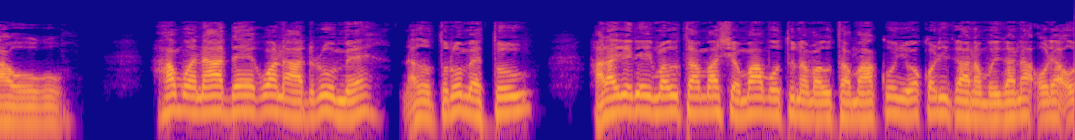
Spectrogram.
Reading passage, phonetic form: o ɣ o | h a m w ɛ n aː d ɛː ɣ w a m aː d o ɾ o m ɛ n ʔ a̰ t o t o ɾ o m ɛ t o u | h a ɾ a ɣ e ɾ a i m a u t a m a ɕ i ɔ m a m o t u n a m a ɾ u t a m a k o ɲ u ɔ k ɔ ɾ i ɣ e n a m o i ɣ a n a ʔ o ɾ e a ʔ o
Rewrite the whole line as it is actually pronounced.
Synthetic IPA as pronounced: o ɣ o | h a m w ɛ n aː d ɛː ɣ w a n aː d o ɾ o m ɛ n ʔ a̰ t o t o ɾ o m ɛ t o u | h a ɾ a ɣ e ɾ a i m a u t a m a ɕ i ɔ m a m o t u n a m a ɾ u t a m a k o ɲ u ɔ k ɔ ɾ i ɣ a n a m o i ɣ a n a ʔ o ɾ e a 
